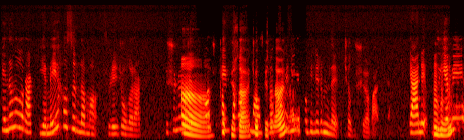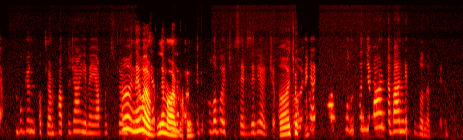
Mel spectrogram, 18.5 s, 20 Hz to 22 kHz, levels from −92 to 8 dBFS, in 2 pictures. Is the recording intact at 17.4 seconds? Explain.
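No. At 17.40 s there is a brief patch of lost LE Audio frames, about 10 ms long, which fits a single missing LC3 frame. The decoder filled the gap by reusing the previous frame's spectrum with randomised signs, so the speech does not cut to silence. Instead it turns into a short, noisy smear where the tonal detail briefly dissolves into hiss. The absence of any silent hole or sharp click is what sets this concealed loss apart from a plain dropout or a buffer glitch.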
